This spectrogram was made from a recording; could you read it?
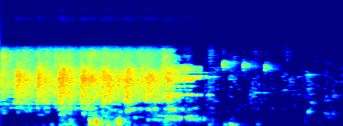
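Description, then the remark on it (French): A burst of steady audience applause, dense and even for a couple of seconds, then quickly thinning out into a few scattered last claps before falling quiet. “Et il faudrait juste qu'on l'encourage en l'applaudissant.”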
